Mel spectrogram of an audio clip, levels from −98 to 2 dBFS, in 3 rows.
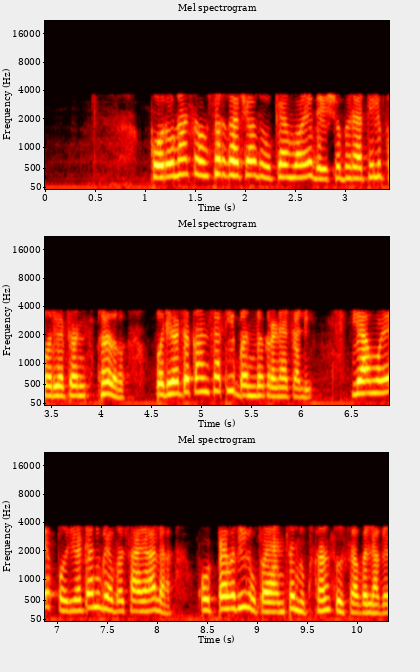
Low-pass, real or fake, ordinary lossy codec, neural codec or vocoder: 3.6 kHz; fake; none; codec, 24 kHz, 3 kbps, HILCodec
